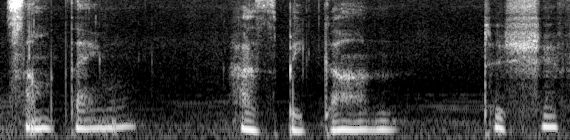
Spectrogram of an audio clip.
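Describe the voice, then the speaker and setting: A woman guiding a scripted sleep meditation in a breathy, whispery, hushed and soothing voice, leaving long pauses. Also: low-pitched, slight background noise. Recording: slightly dull, soft music behind. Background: music.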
